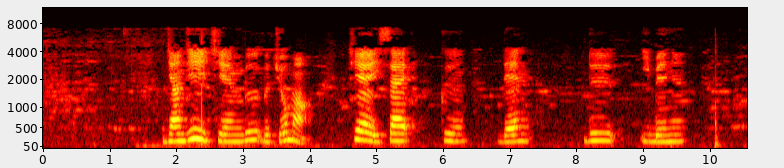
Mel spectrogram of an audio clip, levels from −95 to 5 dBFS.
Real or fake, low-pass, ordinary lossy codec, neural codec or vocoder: real; 7.2 kHz; MP3, 32 kbps; none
